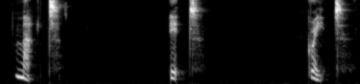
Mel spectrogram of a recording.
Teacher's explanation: If we say these words slowly, carefully, and with no other words coming after them, we can allow air to escape at the end of the word, at the end of the T sound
